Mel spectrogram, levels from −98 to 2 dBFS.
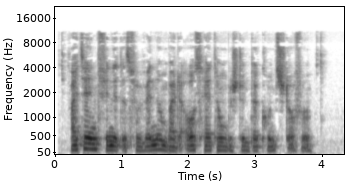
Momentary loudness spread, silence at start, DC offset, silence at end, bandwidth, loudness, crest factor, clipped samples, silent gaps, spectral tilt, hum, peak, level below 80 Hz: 11 LU; 0.1 s; under 0.1%; 0.5 s; 11.5 kHz; -22 LUFS; 18 dB; under 0.1%; none; -5 dB/octave; none; -4 dBFS; -54 dBFS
